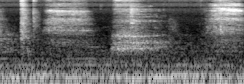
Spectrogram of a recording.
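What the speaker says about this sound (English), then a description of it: "Consciously slow down my breathing." A person breathing heavily during a rest break in a workout, with audible gasping inhales and exhales over a steady background rumble. Nobody speaks.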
